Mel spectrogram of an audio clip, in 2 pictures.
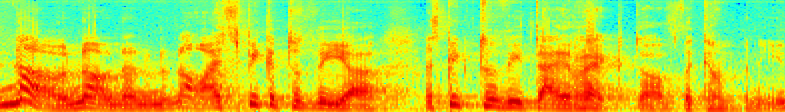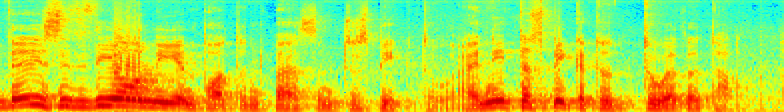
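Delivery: put-on firm, lightly accented no-no-no; Italian businessman. Salesman correcting his seatmate, insistent light Italian accent. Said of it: "he said".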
